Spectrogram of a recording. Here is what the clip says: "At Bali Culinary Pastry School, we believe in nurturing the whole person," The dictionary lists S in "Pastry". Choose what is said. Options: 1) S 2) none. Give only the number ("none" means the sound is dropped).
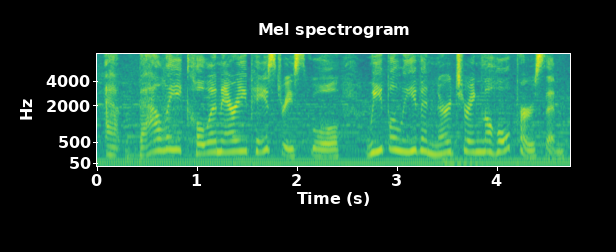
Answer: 1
